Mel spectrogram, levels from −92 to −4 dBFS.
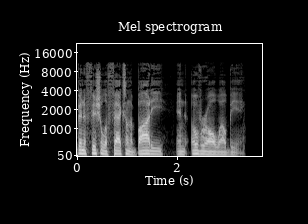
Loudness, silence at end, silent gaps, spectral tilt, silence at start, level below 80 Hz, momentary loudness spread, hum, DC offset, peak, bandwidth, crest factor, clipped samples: -24 LUFS; 0.45 s; none; -6.5 dB/octave; 0 s; -48 dBFS; 12 LU; none; under 0.1%; -8 dBFS; 11.5 kHz; 16 dB; under 0.1%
